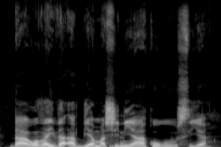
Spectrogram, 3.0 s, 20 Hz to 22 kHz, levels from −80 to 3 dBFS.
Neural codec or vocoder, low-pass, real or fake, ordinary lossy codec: none; none; real; none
